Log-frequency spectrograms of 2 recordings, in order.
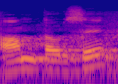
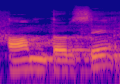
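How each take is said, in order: No difference in how they are said.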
